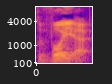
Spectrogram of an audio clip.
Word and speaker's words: wojak: I'm not even kidding, the wojak meme and the word are Polish, but it's actually pronounced wojak, which is the most alpha Slavic masculine thing I've heard.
